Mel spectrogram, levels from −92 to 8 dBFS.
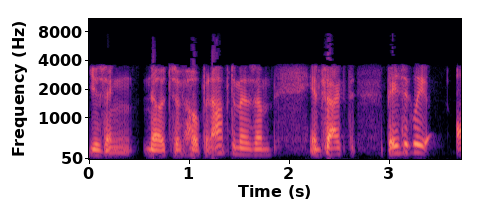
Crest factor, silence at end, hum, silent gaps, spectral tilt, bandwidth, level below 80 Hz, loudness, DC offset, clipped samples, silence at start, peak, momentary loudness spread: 18 dB; 0 s; none; none; -6 dB/octave; 7.4 kHz; -70 dBFS; -23 LUFS; under 0.1%; under 0.1%; 0 s; -6 dBFS; 11 LU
